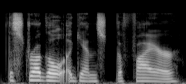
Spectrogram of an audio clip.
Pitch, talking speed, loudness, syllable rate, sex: 155 Hz, 160 wpm, -17 LUFS, 4.2 syllables/s, female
